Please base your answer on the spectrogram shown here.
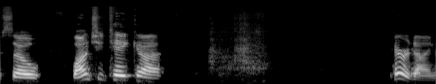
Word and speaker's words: paradigm: it's spelled it's one of those weird words with the G silent, so Yep.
